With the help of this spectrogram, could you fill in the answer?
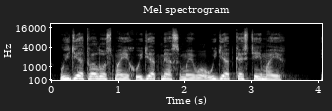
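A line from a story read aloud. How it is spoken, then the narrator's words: Thin high-pitched shout. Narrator (Russian): Тонкий голос выкрикнул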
